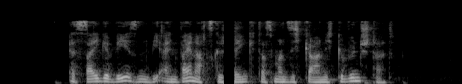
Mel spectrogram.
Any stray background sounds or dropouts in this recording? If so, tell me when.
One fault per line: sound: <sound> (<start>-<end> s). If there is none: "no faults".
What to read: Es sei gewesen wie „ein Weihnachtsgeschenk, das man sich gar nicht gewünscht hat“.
sound: dropout (2.2-2.3 s)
